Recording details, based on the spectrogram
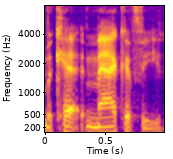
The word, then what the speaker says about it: McAfee: And it's like, no, you pronounce it McAfee. It's like, no, you don't. It's not Mac. It's Mick. First of all, Mick, not Mac. That's M-A-C.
